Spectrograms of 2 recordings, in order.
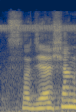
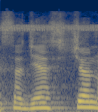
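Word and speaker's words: suggestion: देखो इसको ना अक्सर लोग सजेशन बोलते हैं, ये सजेशन नहीं होता, ये सजेस्चन होता है, सजेस्चन। इसकी प्रोनाउंसिएशन ठीक करना। कोई भी इंग्लिश का वर्ड जो एंडिंग हो रहा है TION से, चन उसकी प्रोनाउंसिएशन होती है, ठीक है।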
